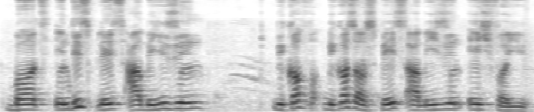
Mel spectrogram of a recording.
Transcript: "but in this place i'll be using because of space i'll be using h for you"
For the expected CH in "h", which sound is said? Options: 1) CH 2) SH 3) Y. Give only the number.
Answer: 2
